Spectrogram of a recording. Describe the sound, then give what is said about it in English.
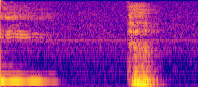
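A person deliberately clears their throat in an exaggerated way: one rough, gravelly burst near the end, after a brief hummed tone and a short pause. “You have to do the classic Goldie throat clear.”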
